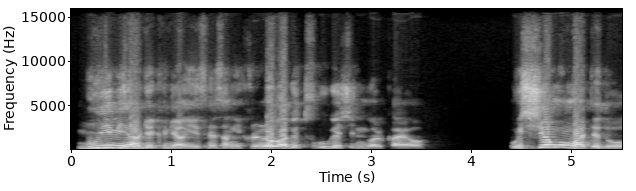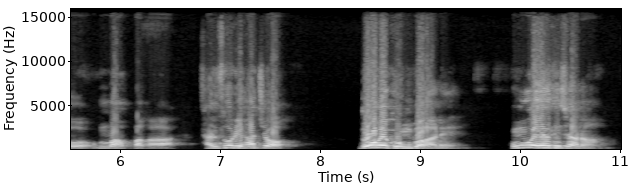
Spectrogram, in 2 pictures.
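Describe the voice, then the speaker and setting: A young man, a youth pastor, preaching to teenagers in a conversational way, asking many questions and often dropping to a soft, quiet voice. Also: a little high. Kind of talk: sermon to teenagers.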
